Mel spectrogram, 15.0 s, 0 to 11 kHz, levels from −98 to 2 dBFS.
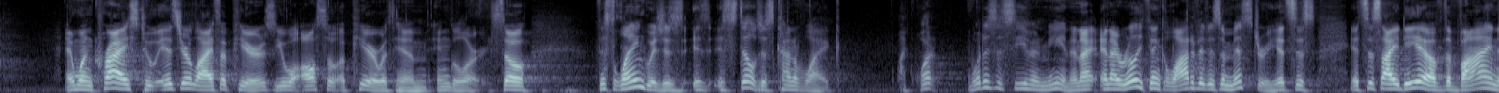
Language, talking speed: English, 220 wpm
